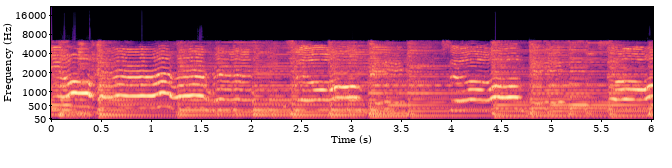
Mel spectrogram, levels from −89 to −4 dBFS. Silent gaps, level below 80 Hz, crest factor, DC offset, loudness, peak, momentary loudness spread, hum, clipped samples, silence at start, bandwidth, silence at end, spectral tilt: none; -62 dBFS; 12 dB; under 0.1%; -12 LUFS; 0 dBFS; 9 LU; none; under 0.1%; 0 s; 6.6 kHz; 0 s; -3.5 dB/octave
